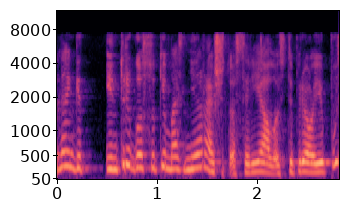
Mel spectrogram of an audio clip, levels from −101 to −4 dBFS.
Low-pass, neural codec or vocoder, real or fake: 7.2 kHz; none; real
